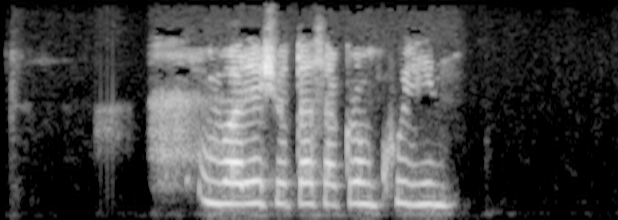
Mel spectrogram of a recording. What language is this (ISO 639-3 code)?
kls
